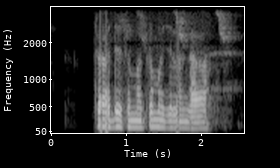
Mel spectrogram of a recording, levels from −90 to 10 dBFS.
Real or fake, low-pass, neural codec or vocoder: real; 3.6 kHz; none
